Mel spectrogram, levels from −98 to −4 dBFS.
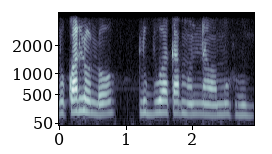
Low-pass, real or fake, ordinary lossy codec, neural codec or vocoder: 3.6 kHz; real; none; none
